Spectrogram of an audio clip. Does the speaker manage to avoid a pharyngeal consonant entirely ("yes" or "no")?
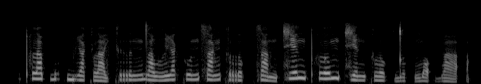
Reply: yes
